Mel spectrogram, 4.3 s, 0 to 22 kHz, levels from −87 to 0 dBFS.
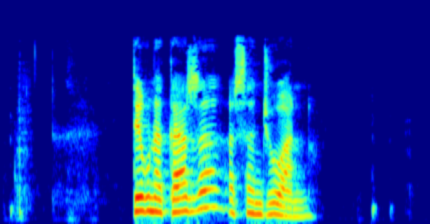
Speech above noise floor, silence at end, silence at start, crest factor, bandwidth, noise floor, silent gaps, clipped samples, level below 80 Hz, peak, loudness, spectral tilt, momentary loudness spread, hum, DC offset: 61 dB; 1.15 s; 1.35 s; 20 dB; 11.5 kHz; -80 dBFS; none; under 0.1%; -64 dBFS; -2 dBFS; -19 LUFS; -5 dB/octave; 10 LU; none; under 0.1%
